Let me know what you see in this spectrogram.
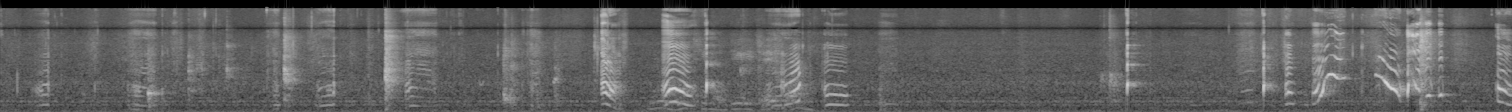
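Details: Baby with hiccups: babbling and soft vocal sounds broken by several short, abrupt catches in the voice.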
